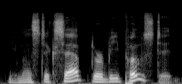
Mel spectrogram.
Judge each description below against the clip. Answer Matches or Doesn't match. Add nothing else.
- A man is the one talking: Matches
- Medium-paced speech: Matches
